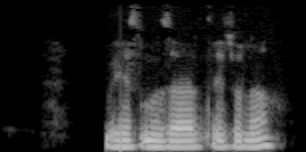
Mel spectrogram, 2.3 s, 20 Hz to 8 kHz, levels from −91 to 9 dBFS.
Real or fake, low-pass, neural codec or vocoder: real; 7.2 kHz; none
